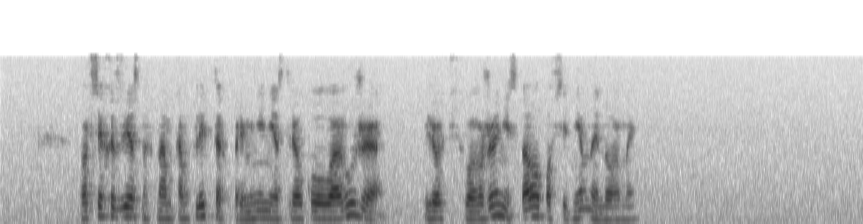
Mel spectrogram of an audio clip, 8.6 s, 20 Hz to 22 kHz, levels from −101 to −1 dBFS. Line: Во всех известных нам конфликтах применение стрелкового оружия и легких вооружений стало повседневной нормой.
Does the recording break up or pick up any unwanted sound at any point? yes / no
no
